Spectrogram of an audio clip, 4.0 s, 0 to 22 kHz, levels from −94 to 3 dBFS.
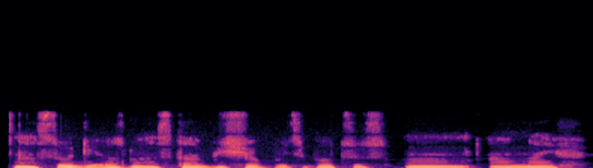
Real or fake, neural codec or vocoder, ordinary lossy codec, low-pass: real; none; none; 7.2 kHz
